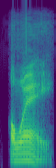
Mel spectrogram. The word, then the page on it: away: American English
